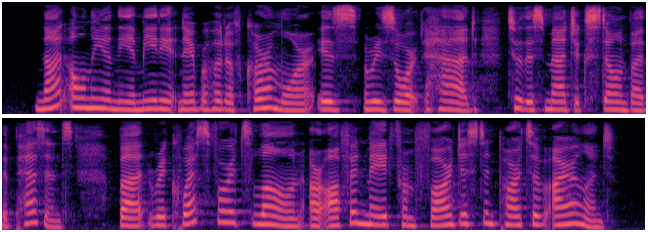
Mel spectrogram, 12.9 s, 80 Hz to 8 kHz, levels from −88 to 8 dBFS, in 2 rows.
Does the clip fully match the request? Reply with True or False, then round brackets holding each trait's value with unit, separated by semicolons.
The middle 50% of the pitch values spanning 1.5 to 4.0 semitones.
True (3.0 semitones)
